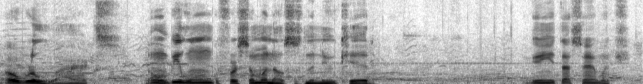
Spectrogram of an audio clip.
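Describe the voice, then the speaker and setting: A man playing a laid-back, joking, always hungry teenage high-school buddy in an audio drama, slangy and teasing. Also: moderate pace, background noise, natural voice. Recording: busy crowd behind voice.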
